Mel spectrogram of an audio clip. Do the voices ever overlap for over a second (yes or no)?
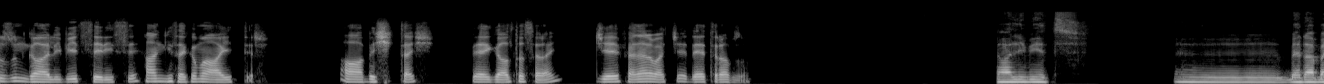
no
